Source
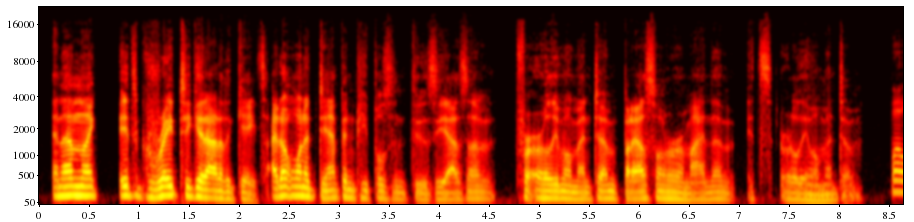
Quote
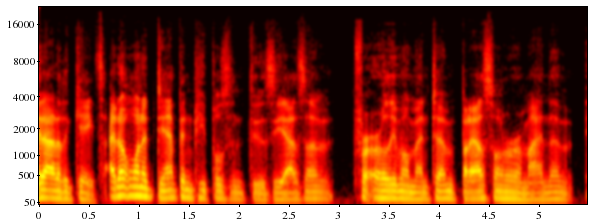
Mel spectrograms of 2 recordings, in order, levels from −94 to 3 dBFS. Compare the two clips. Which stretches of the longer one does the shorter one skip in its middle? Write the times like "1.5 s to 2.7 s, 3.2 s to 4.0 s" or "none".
none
